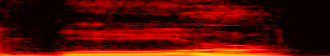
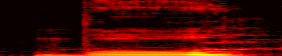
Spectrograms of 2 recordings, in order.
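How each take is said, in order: First: The R is pronounced, American style. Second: The R is silent, British style.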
